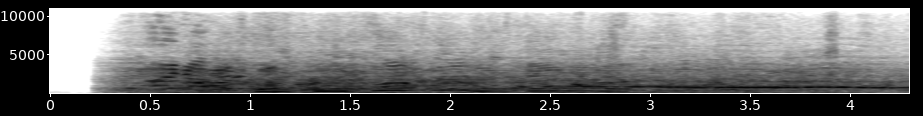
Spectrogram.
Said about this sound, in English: On a typical Saturday night in Westport, hundreds of people mill around between bars like Harry's and the Foundry. The crowds are thick between road blockades that contain the area, which isn't to say anything about the crowds inside the bars.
